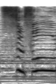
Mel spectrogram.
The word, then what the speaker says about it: Sissel: it's different right sisle did you realize that sisle rhymes with missile we're like the dynamic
